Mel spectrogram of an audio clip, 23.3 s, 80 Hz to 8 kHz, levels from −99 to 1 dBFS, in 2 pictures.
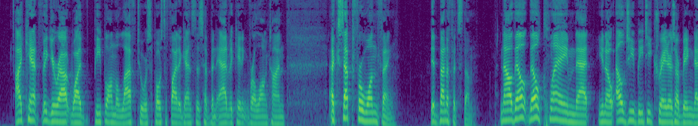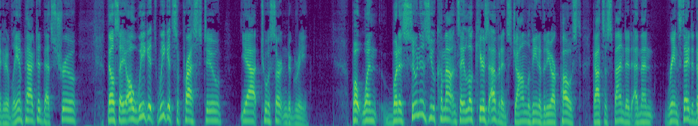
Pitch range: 130-185 Hz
